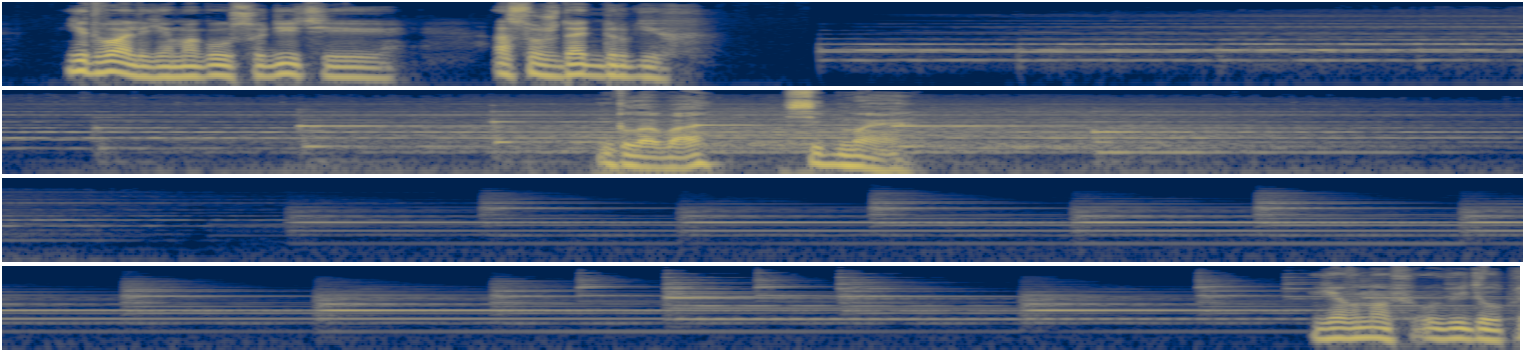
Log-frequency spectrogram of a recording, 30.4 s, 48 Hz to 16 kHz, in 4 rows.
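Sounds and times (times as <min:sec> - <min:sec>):
speech: 0:00.3 - 0:03.5, 0:10.7 - 0:12.2, 0:29.4 - 0:30.3
church bells ringing for mass: 0:05.1 - 0:15.5, 0:16.6 - 0:30.3.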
